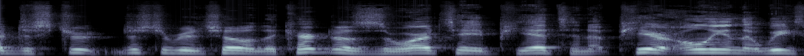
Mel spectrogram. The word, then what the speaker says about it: Zwarte Piet: Is that how you pronounce it? Zwarte? Yeah, Zwarte Piet.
